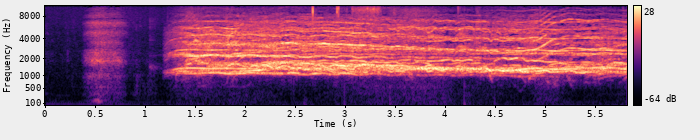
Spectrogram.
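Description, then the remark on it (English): A crowd of girls shrieks and squeals at once in sustained, high-pitched excitement like adoring fans, loud and continuous for several seconds after a brief short sound at the start. “Do we really need girls screaming after my news?”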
